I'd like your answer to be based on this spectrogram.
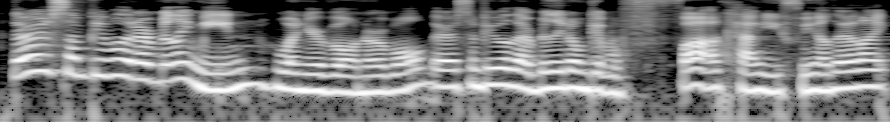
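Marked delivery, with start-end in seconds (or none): none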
